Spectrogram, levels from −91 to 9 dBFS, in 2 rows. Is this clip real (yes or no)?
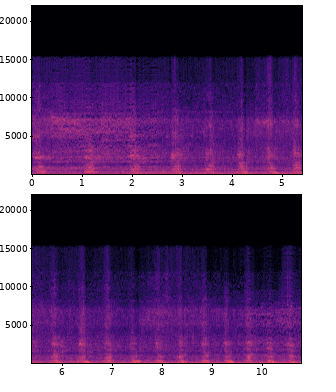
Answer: yes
